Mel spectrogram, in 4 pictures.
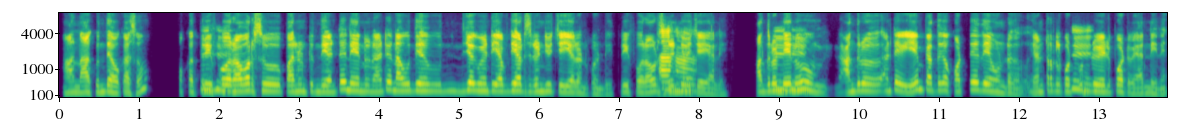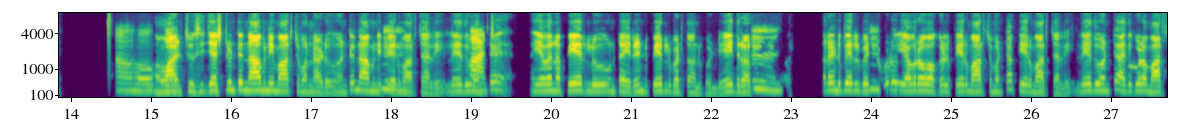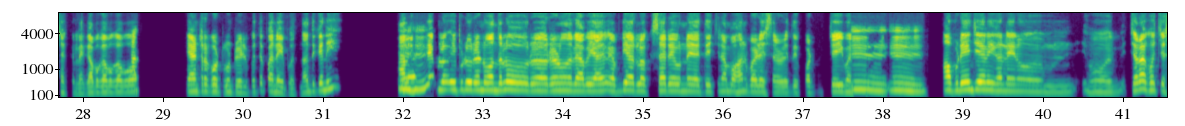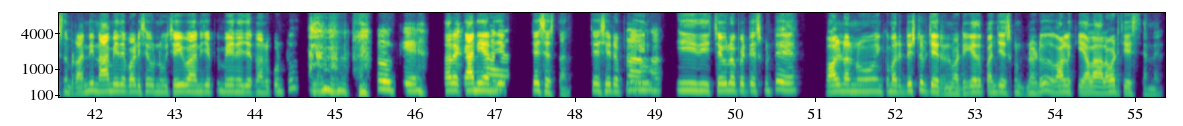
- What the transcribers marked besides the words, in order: in English: "త్రీ ఫోర్"; in English: "ఎఫ్‌డి‌ఆర్‌స్ రెన్యూ"; in English: "త్రీ ఫోర్ అవర్స్ రెన్యూ"; lip smack; in English: "జస్ట్"; in English: "నామినీ"; in English: "నామినీ"; in English: "ఐదర్"; in English: "ఎంటర్"; other noise; in English: "టైమ్‌లో"; in English: "మేనేజర్‌ని"; chuckle; in English: "డిస్టర్బ్"
- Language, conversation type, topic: Telugu, podcast, సంగీతం మీ ఏకాగ్రతకు సహాయపడుతుందా?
